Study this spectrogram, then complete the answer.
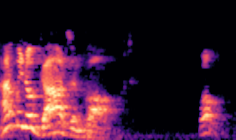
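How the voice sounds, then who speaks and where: A man speaks with audible room echo. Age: 60s. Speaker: guest preacher. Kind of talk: sermon. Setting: church with congregation. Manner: animated.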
